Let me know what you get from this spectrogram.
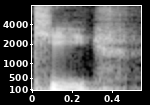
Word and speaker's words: Quay: But the important thing is there was a place in the River Market called Key Coffee, Q U A Y, uh, pronounced Key.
